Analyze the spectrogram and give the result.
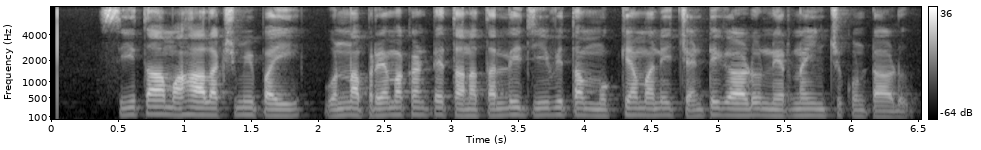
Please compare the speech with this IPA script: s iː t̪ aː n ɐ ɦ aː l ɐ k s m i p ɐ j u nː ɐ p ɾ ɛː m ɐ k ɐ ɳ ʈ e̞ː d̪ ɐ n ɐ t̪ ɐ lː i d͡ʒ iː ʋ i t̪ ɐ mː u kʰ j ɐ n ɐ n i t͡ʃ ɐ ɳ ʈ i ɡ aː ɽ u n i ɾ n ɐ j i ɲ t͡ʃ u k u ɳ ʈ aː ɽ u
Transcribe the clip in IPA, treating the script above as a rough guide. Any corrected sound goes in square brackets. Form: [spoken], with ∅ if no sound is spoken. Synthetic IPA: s iː t̪ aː [m] ɐ ɦ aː l ɐ k [ʂ] m i p ɐ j u nː ɐ p ɾ ɛː m ɐ k ɐ ɳ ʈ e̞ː [t̪] ɐ n ɐ t̪ ɐ lː i d͡ʒ iː ʋ i t̪ ɐ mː u kʰ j ɐ [m] ɐ n i t͡ʃ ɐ ɳ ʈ i ɡ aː ɽ u n i ɾ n ɐ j i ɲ t͡ʃ u k u ɳ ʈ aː ɽ u

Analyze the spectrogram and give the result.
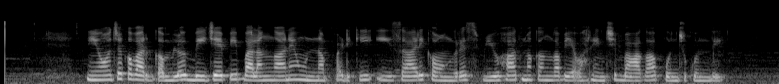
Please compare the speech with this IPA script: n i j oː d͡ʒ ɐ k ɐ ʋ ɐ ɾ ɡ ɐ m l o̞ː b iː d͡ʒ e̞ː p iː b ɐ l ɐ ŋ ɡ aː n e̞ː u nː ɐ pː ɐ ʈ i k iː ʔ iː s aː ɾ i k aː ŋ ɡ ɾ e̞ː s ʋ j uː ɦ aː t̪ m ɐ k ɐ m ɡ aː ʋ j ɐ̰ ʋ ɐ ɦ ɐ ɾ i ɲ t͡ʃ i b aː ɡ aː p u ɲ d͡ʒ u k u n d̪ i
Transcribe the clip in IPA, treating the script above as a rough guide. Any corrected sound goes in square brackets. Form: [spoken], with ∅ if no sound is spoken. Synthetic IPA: n i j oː d͡ʒ ɐ k ɐ ʋ ɐ ɾ ɡ ɐ m l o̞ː b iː d͡ʒ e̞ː p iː b ɐ l ɐ ŋ ɡ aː n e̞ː u nː ɐ pː ɐ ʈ i k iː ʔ iː s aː ɾ i k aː ŋ ɡ ɾ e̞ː s ʋ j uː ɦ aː t̪ m ɐ k ɐ [ŋ] ɡ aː ʋ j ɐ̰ ʋ ɐ ɦ ɐ ɾ i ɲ t͡ʃ i b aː ɡ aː p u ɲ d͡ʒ u k u n d̪ i

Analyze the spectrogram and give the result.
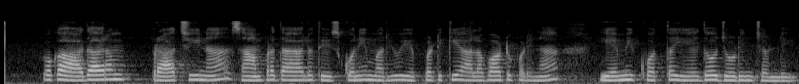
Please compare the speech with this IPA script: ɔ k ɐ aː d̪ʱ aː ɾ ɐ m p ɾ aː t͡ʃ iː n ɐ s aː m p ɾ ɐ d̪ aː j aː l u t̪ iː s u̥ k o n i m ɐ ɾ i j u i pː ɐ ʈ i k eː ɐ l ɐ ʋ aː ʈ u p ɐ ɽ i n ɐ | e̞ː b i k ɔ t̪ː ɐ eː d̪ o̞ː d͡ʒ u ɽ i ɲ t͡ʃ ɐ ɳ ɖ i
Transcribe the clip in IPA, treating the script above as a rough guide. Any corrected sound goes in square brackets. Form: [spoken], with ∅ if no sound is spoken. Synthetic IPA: ɔ k ɐ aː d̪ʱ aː ɾ ɐ m p ɾ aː t͡ʃ iː n ɐ s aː m p ɾ ɐ d̪ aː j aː l u t̪ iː s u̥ k o n i m ɐ ɾ i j u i pː ɐ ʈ i k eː ɐ l ɐ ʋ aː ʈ u p ɐ ɽ i n ɐ | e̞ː [m] i k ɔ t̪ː ɐ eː d̪ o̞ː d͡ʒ [uː] ɽ i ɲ t͡ʃ ɐ ɳ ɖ i

